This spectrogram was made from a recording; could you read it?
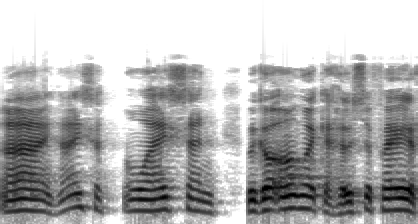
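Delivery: put-on high-pitched Scottish grandmother accent.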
